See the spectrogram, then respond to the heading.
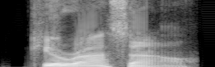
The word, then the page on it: curassow: British English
